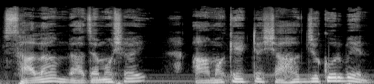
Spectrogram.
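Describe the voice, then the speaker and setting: A man's voice: medium pitch, expressive, measured pace, faint music behind, lightly acted. A man voicing a solemn, vengeful old wandering holy beggar in a fairy-tale cartoon. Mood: pleading, respectful.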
